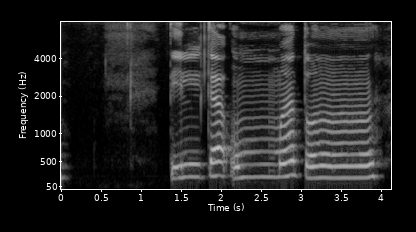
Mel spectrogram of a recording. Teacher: میم مشدد غنہ کریں گے، تنوین کا اخفا کریں گے اور اخفا بھی پور ہوگا، قاف کے مخرج کے قریب جا کے کریں گے اور دال پہ قلقلہ کریں گے۔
